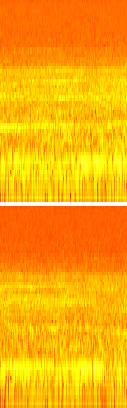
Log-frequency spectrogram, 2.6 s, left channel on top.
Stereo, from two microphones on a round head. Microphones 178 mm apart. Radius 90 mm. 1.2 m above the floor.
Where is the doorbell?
I don't hear a doorbell.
